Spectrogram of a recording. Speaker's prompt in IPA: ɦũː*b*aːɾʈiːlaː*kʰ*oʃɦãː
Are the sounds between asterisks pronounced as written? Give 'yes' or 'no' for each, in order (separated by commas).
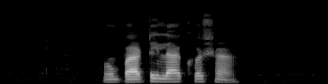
no, yes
